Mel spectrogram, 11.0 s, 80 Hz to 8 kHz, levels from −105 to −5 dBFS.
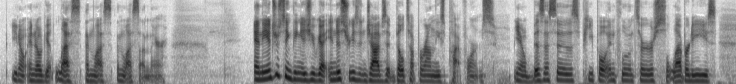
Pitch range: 160-195 Hz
